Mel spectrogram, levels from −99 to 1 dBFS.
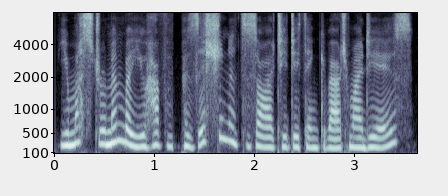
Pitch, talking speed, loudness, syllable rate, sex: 240 Hz, 230 wpm, -16 LUFS, 6.0 syllables/s, female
